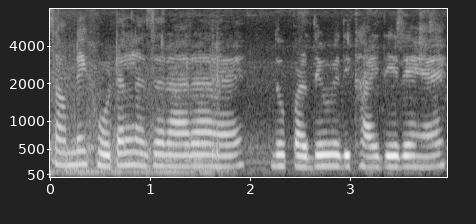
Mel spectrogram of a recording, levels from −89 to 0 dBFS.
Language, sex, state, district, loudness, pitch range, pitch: Hindi, female, Chhattisgarh, Raipur, -14 LUFS, 195-210 Hz, 200 Hz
